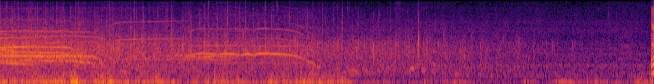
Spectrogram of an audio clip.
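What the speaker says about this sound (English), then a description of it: "One more round of applause for all of these wonderful kiddos." A high school graduation audience cheers for the graduating kids with high whistles and shouts over a crowd roar, loudest at the start and then thinning to a quieter murmur of scattered clapping and voices.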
